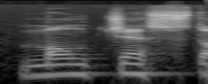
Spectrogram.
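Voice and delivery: slow, exaggerated Mancunian, A's turned to O's; Manchester accent. Shown as a demonstration. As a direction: stretch out "Manchester" in broad Mancunian, like "Monchestoh". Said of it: "replace all the A's with O's".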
